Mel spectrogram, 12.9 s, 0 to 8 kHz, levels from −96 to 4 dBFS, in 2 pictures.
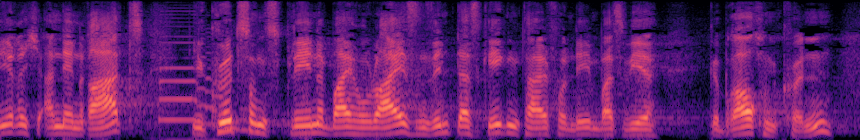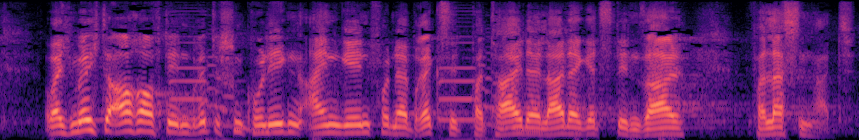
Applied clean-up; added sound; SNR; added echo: none; Wind instrument, woodwind instrument; 18 dB; none.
